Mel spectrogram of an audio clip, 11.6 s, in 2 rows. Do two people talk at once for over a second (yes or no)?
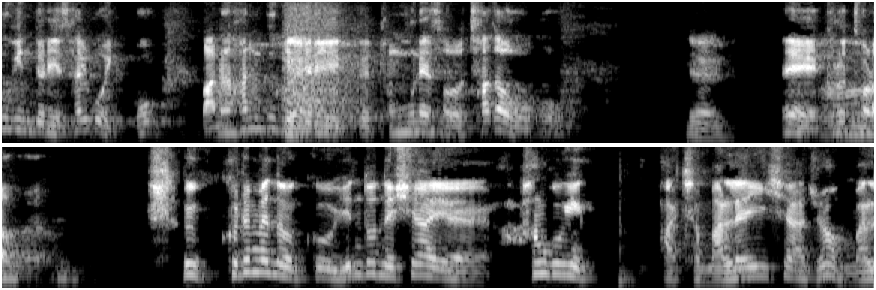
no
